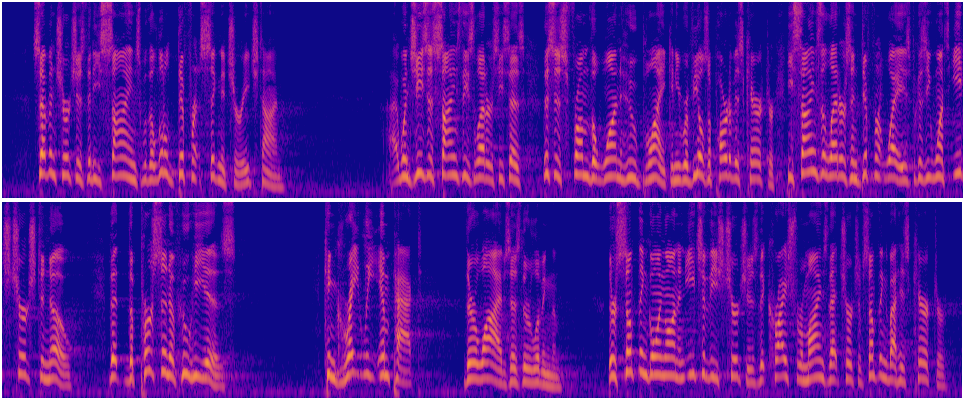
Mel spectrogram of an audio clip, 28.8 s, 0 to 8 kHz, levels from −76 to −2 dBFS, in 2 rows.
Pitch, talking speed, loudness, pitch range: 210 Hz, 175 wpm, -30 LUFS, 175-240 Hz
